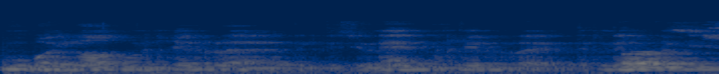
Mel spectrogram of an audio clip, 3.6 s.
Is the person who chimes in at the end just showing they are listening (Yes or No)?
No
